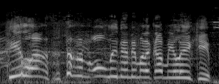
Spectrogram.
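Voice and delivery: hyped esports play-by-play; loud, stretched caster call; fighting game announcer. Real, not acted.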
